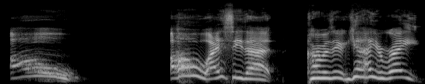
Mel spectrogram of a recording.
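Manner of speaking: excited shout of discovery. Real, not acted. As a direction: burst out noticing.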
